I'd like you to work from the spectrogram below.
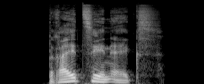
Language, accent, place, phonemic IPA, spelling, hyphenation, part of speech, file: German, Germany, Berlin, /ˈdʁaɪ̯tseːnˌ.ɛks/, Dreizehnecks, Drei‧zehn‧ecks, noun, De-Dreizehnecks.ogg
- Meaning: genitive singular of Dreizehneck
